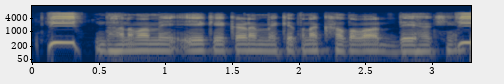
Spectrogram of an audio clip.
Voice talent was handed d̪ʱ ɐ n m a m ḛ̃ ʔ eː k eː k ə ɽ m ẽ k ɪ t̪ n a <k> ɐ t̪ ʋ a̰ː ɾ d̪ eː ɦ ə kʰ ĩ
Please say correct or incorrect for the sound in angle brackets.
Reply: incorrect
